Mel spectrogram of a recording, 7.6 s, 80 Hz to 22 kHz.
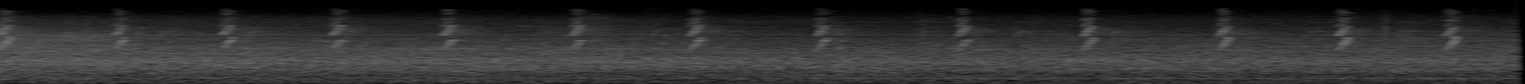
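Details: Australasian grebes at Brisbane Botanic Gardens, Mount Coot-tha, Queensland, Australia, on 30 October 2013, giving sharp, high, quickly rising notes, about two a second in a steady series, over a constant rushing background hiss.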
